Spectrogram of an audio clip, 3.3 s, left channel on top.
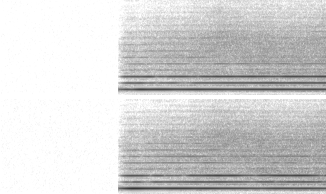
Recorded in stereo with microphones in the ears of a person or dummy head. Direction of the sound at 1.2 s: Centre (ahead or behind).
